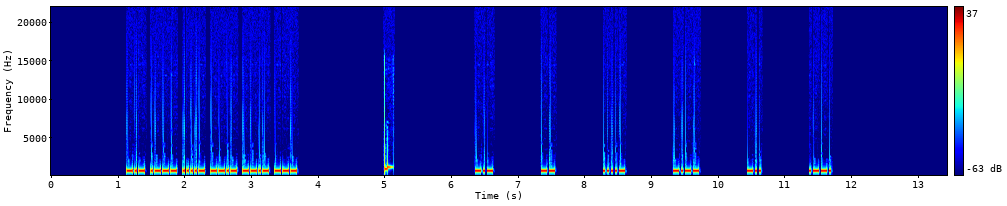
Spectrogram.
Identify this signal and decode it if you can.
Morse code, heard as a keyed tone, about 42 wpm, spaced as for 17 wpm, 700 Hz. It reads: KJ4QQO KM4YDP
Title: USA Call Signs - 6 Characters - 8x Character Spacing - 40wpm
